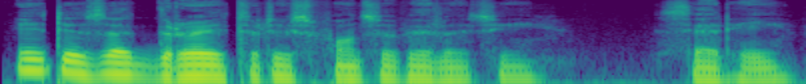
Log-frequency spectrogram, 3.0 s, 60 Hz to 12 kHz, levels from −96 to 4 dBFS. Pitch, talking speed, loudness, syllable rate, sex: 95 Hz, 140 wpm, -19 LUFS, 4.8 syllables/s, male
